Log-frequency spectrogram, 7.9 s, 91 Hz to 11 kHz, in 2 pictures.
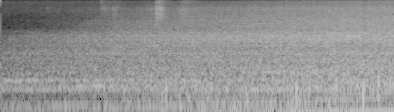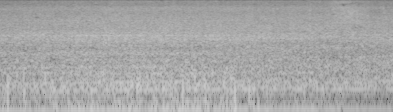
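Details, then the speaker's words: Late-1950s Sears Homart 20" box fan, model 480-9360-6, universal motor, Venturi shroud, starting up on high after bearings were cleaned and oiled. Low motor hum and rising whoosh as blades spin up; smooth, healthy. "I'm going to show you the really cool startup sound that this fan has"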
